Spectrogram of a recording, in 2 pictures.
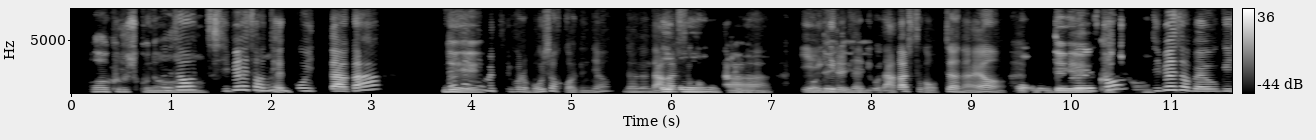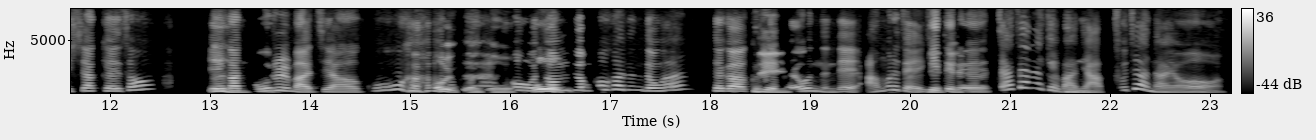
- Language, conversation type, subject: Korean, podcast, 배운 내용을 적용해 본 특별한 프로젝트가 있나요?
- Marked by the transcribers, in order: distorted speech; laugh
